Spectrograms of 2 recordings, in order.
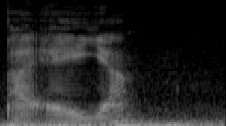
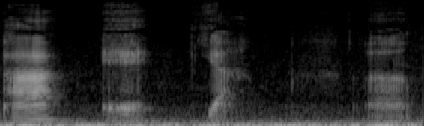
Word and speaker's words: paella: Same with paella, right? Pa-e-ya. Again, the a and the e form two syllables. and you have to divide the word that way.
